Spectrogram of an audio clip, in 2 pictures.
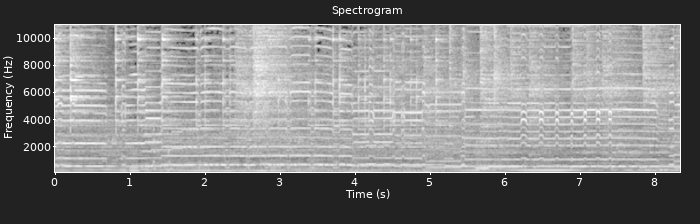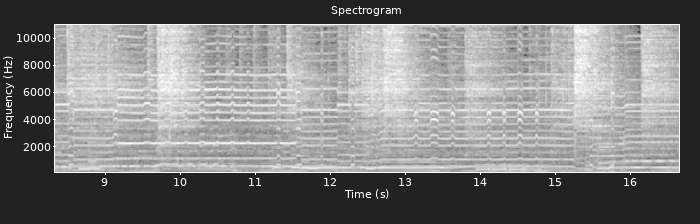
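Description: Bulgarian gaida (bagpipe) playing a melody over a low bass line that moves from note to note, with guitar in the band.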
